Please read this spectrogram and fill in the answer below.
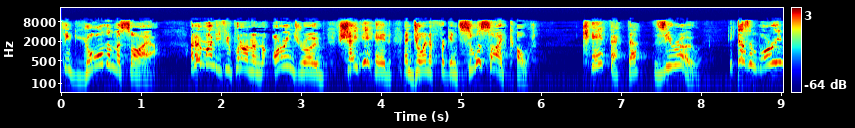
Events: [0.00, 1.14] male speech
[0.00, 9.03] music
[1.20, 1.59] breathing
[1.57, 5.94] male speech
[5.96, 6.46] breathing
[6.46, 7.23] male speech
[7.36, 8.01] male speech
[7.95, 8.30] breathing
[8.30, 9.03] male speech

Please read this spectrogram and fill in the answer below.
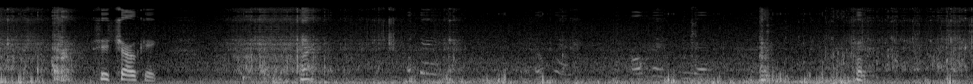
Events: [0.00, 0.73] splash
[0.00, 9.73] mechanisms
[0.00, 9.73] water
[0.46, 0.79] generic impact sounds
[0.95, 1.64] woman speaking
[2.15, 3.19] splash
[4.07, 4.66] child speech
[5.29, 5.74] child speech
[6.26, 7.20] woman speaking
[6.54, 8.58] wind noise (microphone)
[8.28, 9.73] splash

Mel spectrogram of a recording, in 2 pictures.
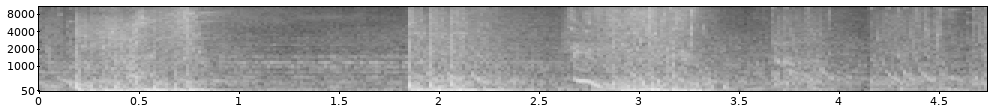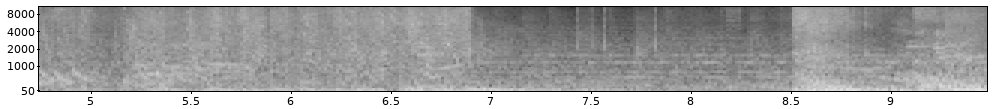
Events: [0.00, 9.45] music
[0.00, 9.45] video game sound
[0.09, 0.83] gunshot
[1.79, 2.31] gunshot
[2.62, 3.33] gunshot
[2.65, 3.07] human voice
[3.61, 3.92] sound effect
[4.09, 4.96] sound effect
[5.14, 5.79] human voice
[5.17, 6.91] sound effect
[7.39, 7.55] clicking
[7.67, 7.85] clicking
[8.46, 8.86] sound effect
[9.02, 9.45] human voice
[9.02, 9.45] sound effect

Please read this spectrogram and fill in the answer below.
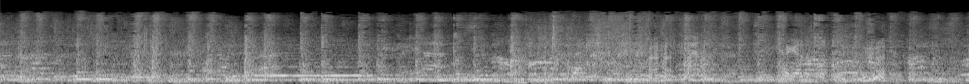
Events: [0.00, 9.65] male singing
[0.00, 9.65] music
[2.01, 2.76] male speech
[4.11, 4.54] male speech
[5.48, 6.49] splash
[6.38, 7.05] laughter
[7.73, 8.42] male speech
[8.45, 8.97] laughter

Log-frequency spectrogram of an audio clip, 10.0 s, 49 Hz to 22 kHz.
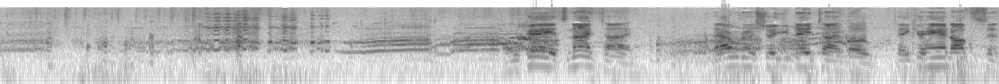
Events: [0.00, 0.20] wind noise (microphone)
[0.00, 5.23] chicken
[0.00, 9.95] wind
[0.65, 1.36] wind noise (microphone)
[1.92, 3.12] wind noise (microphone)
[3.52, 3.98] tweet
[5.00, 6.30] male speech
[6.54, 8.59] chicken
[7.11, 8.70] male speech
[7.21, 7.89] wind noise (microphone)
[8.02, 8.22] wind noise (microphone)
[8.45, 8.60] wind noise (microphone)
[8.93, 9.95] male speech
[9.04, 9.95] wind noise (microphone)

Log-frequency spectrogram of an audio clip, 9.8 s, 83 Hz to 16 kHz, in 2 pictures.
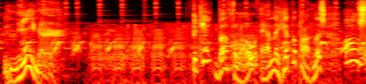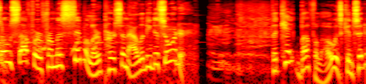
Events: [0.00, 7.50] cowbell
[1.66, 1.81] generic impact sounds
[5.73, 5.95] yip
[7.63, 8.54] animal
[8.50, 9.75] male speech

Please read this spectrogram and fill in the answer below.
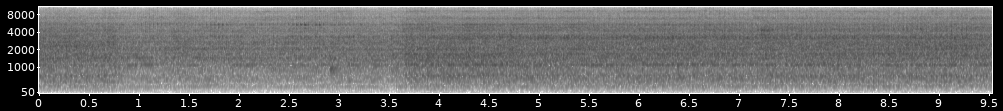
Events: [0.00, 9.53] jackhammer
[2.86, 3.14] generic impact sounds
[7.19, 7.41] generic impact sounds

